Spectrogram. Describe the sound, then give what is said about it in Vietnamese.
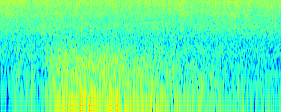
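Thunder during a rainstorm: a deep, loud rumble that swells quickly and rolls on for about two seconds before easing off, with rain noise beneath it. “Tiếng sét xé lòng một lần nữa lại vang lên”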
